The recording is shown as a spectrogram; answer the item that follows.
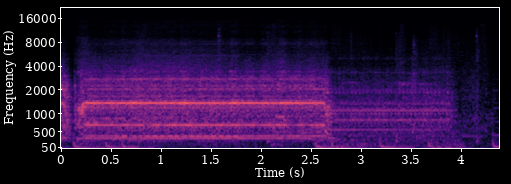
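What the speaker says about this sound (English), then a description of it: "the machine pulled the mat all the way back" A Cricut Maker cutting machine pulls its mat back with a loud, steady motor whine that stops partway through, leaving a quieter mechanical hum and faint clicks.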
